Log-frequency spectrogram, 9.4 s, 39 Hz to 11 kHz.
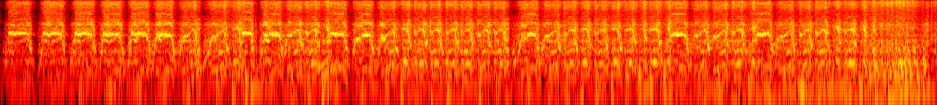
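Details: Honda Nifty 50 scooter parts bike, coil wired through a broken fuse to the battery: starter spins the engine over at about three to four compressions a second, steady, but it never fires.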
